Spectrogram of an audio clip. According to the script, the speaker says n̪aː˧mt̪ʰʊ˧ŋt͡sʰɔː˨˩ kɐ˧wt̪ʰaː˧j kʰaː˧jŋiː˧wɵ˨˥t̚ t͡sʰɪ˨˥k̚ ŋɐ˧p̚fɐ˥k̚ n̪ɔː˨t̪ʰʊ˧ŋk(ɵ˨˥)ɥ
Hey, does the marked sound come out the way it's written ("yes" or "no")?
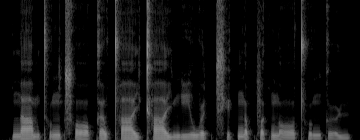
no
